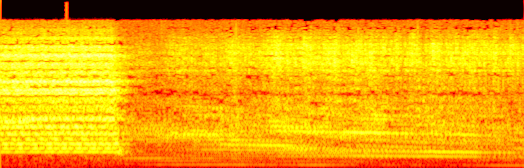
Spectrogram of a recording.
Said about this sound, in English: It was a nice afternoon, so I stood watching some of the planes take off and land.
